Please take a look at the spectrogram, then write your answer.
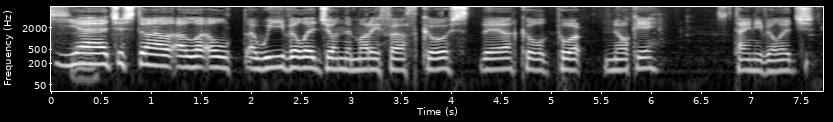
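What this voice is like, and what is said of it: Scottish accent. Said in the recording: “I hear a bit of a brogue in the accent there. I think you must hail from up in Scotland.”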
